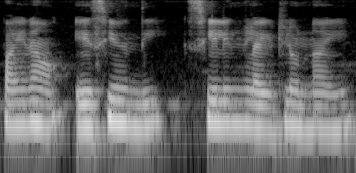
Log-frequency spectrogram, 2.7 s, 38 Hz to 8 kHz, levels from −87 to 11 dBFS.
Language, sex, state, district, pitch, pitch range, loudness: Telugu, female, Telangana, Hyderabad, 165 Hz, 155-170 Hz, -17 LUFS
